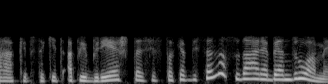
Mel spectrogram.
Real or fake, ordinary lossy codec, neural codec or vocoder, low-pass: fake; Opus, 16 kbps; codec, 16 kHz in and 24 kHz out, 1 kbps, XY-Tokenizer; 3.6 kHz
